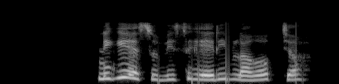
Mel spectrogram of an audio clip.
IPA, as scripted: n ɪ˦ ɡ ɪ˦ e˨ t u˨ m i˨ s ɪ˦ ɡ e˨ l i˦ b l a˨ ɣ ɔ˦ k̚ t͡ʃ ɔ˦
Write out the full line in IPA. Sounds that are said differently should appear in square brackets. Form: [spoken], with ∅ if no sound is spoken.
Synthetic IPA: n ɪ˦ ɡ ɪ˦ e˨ [s] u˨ [b] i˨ s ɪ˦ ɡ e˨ [ɾ] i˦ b l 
